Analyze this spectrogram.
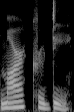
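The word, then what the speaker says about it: mercredi: forward in the week Wednesday is Meri pronounced Mar crudi it's the middle of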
